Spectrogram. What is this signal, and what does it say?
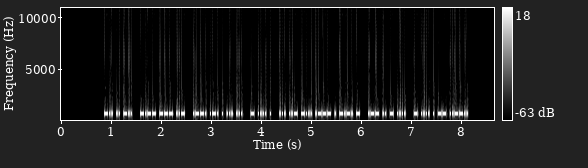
Morse code, heard as a keyed tone, about 51 wpm, 700 Hz. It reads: DID YOU PRESS THE SUBJECT WITH THEM?
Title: Sentences from Top 1000 Words - Review Part 1 - 50wpm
